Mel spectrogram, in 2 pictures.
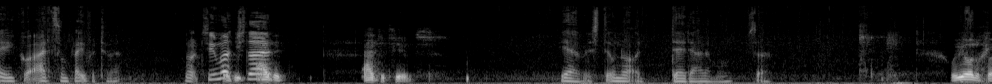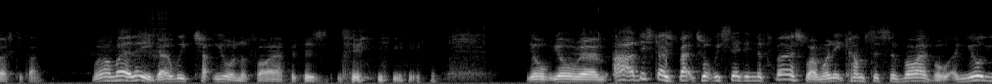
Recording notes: sorry if the sound is not the best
